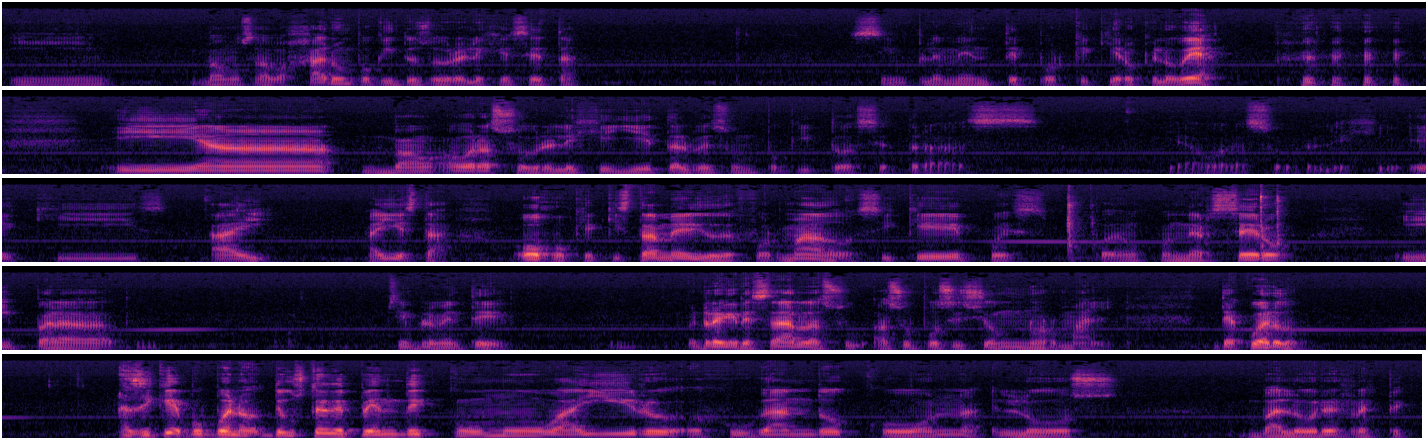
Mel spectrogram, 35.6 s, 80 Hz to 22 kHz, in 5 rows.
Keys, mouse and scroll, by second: 4.3-7.3 drag, 11.2-14.5 drag, 15.0-17.1 drag, 19.4 click, 21.2 KP_0, 22.1 KP_Enter, 32.6-34.6 drag, 35.3-35.5 drag.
